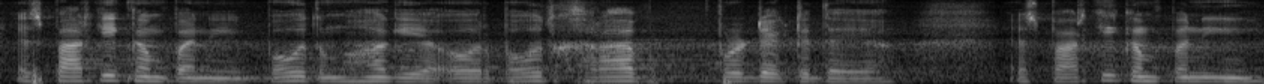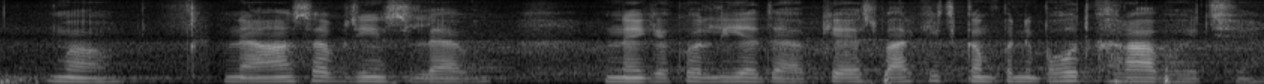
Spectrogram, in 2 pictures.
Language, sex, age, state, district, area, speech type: Maithili, male, 18-30, Bihar, Supaul, rural, spontaneous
